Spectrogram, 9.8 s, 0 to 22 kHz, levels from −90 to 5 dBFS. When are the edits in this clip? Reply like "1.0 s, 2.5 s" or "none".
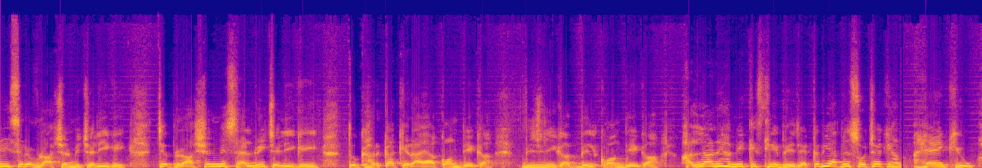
6.7 s

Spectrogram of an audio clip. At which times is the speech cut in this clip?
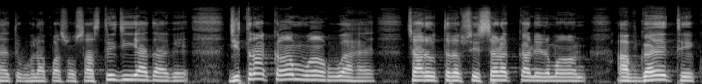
none

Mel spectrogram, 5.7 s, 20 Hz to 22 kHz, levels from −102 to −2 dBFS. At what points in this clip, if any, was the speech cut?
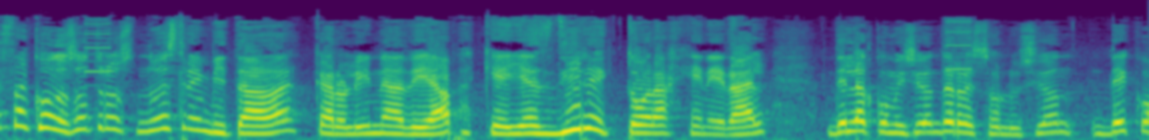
none

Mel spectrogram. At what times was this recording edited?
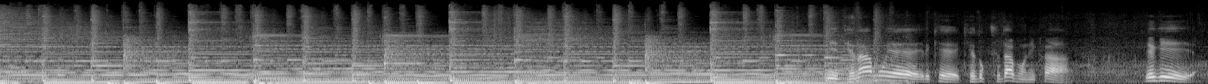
8.0 s

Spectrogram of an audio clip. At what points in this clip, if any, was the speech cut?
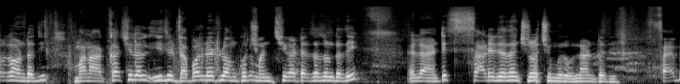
2.5 s

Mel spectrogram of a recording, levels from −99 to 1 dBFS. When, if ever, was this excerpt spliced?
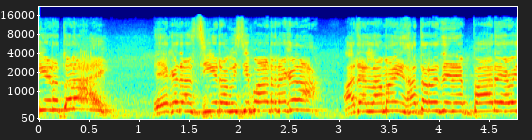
2.9 s

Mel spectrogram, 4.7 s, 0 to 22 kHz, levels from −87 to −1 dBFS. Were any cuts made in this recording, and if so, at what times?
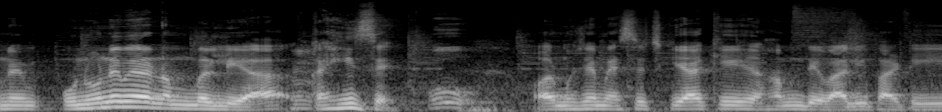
none

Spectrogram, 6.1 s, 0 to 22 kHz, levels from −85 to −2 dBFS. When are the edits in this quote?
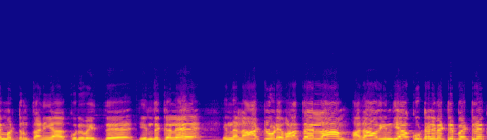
1.7 s, 4.3 s

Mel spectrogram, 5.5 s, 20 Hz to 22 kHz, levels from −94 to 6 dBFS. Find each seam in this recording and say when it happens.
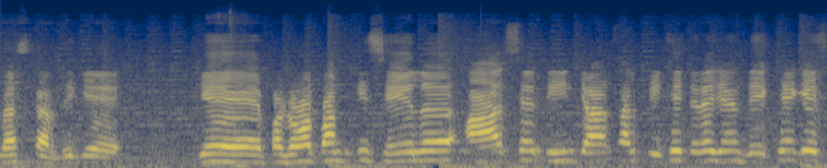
1.0 s

